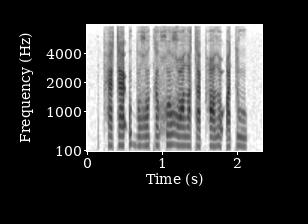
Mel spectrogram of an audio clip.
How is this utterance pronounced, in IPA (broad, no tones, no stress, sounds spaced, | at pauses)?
pʰ æ t æ ʔ o b o ʁʷ e k æ χʷ i ʁʷ æ ðˤ e t æ pʰ i ðˤ o ʔ æ t u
